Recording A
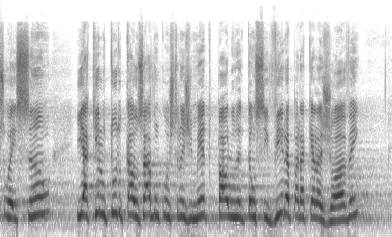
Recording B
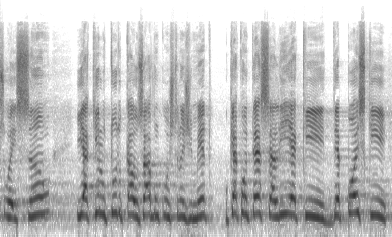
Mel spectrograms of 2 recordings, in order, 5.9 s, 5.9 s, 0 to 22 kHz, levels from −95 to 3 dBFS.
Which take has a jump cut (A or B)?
B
